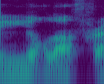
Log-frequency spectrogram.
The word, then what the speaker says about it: jollof: Jambalaya is very similar to jollof rice. Is it jollof or jollof rice? How do you know how to pronounce it correctly? – Jollof. – Jollof, okay.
